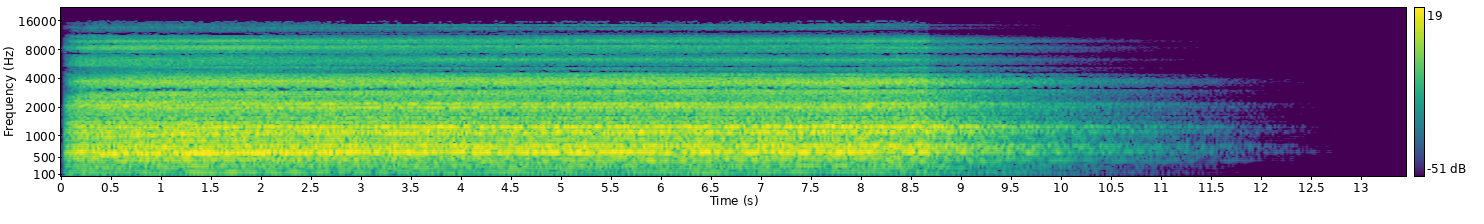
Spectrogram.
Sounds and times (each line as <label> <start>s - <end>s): my voice singing 0.0s - 10.7s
